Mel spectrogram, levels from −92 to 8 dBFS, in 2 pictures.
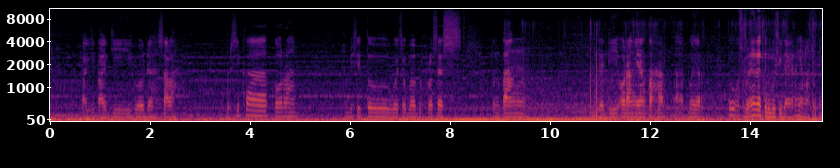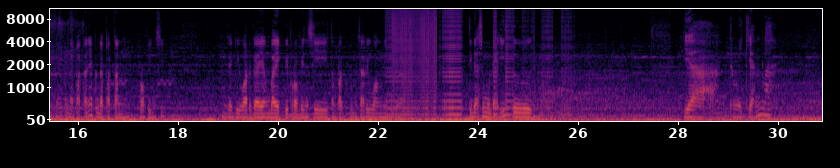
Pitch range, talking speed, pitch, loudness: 75-120 Hz, 85 wpm, 110 Hz, -41 LUFS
